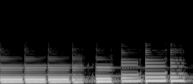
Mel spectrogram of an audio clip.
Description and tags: recording by me for sound example to my student.
certainly not the best sample, but for training, it is quiet good. If this one is not exactly what you want listen an other.
bass, sample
